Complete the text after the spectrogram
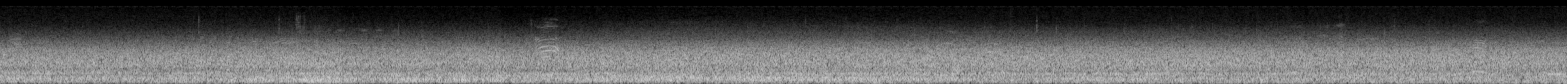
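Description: Men shout to each other across an open field in the distance.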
